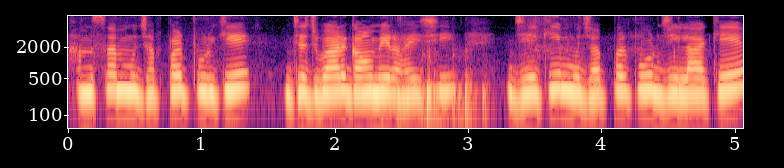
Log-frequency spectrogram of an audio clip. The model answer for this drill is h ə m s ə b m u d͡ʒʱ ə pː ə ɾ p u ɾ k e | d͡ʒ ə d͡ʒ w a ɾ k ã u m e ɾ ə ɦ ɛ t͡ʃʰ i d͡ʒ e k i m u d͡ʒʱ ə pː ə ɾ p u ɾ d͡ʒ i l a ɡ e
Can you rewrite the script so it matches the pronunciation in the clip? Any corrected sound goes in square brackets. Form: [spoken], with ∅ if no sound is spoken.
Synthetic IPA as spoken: h ə m s ə b m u d͡ʒʱ ə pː ə ɾ p u ɾ k e | d͡ʒ ə d͡ʒ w a ɾ [ɡ] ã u m e ɾ ə ɦ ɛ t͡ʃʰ i d͡ʒ e k i m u d͡ʒʱ ə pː ə ɾ p u ɾ d͡ʒ i l a [k] e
